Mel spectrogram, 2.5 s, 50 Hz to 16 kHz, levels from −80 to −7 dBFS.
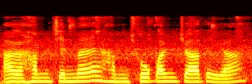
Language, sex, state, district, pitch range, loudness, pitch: Wancho, male, Arunachal Pradesh, Longding, 160-170 Hz, -16 LUFS, 165 Hz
